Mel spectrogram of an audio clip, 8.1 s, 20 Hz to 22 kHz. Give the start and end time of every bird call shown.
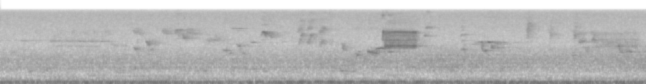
[0.00, 1.70] Song Sparrow (Melospiza melodia)
[0.00, 8.09] Gray Catbird (Dumetella carolinensis)
[4.29, 5.50] Red-winged Blackbird (Agelaius phoeniceus)

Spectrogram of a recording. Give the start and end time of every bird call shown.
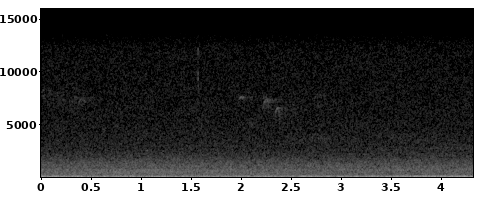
[0.00, 4.33] Black-capped Chickadee (Poecile atricapillus)

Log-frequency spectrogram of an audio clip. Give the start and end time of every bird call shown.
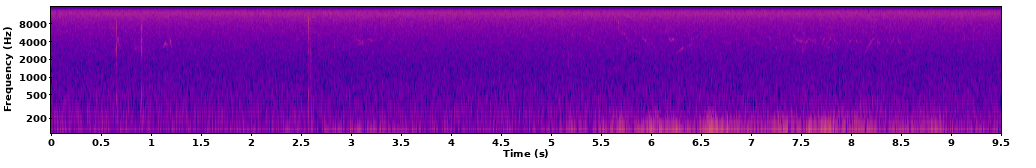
[5.20, 6.50] House Finch (Haemorhous mexicanus)
[7.00, 8.80] House Finch (Haemorhous mexicanus)

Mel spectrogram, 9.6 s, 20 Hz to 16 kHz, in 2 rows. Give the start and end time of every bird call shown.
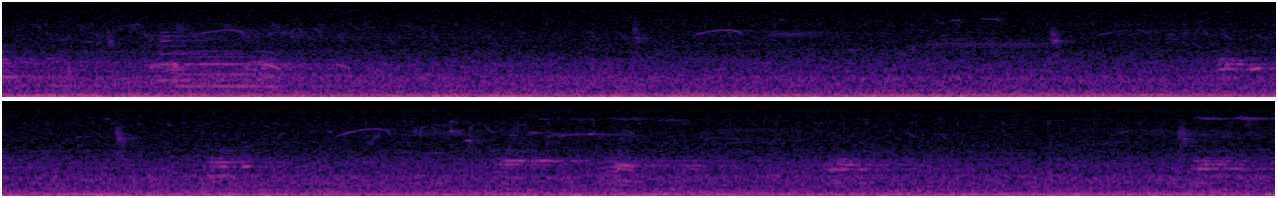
[0.00, 1.52] Canada Goose (Branta canadensis)
[0.00, 6.62] Eastern Phoebe (Sayornis phoebe)
[4.42, 9.55] Canada Goose (Branta canadensis)
[9.02, 9.55] Golden-crowned Kinglet (Regulus satrapa)

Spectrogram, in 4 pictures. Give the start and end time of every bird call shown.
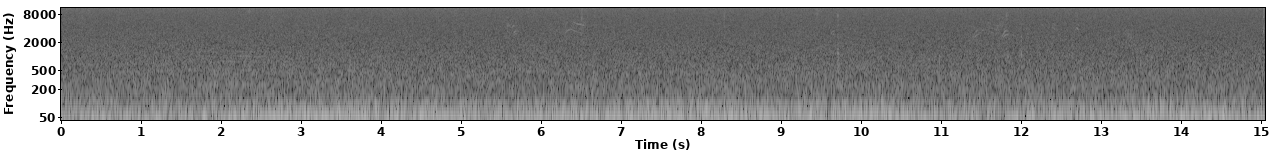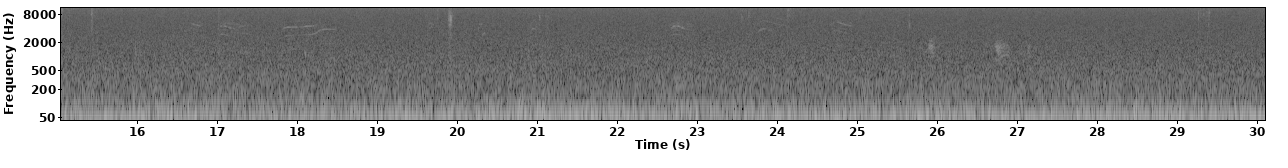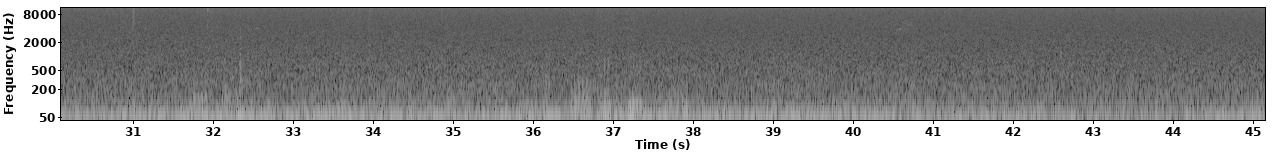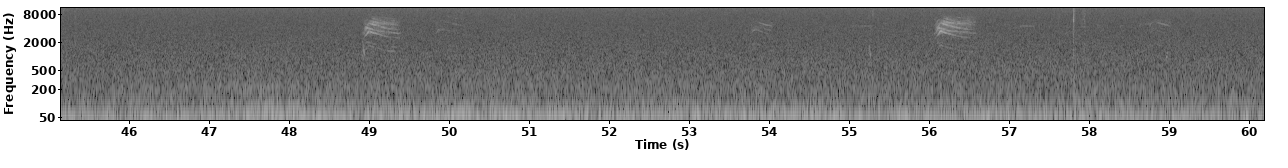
[5.56, 5.76] Hawaii Amakihi (Chlorodrepanis virens)
[6.26, 6.56] Hawaii Amakihi (Chlorodrepanis virens)
[11.36, 11.96] Hawaii Amakihi (Chlorodrepanis virens)
[12.36, 12.76] Hawaii Amakihi (Chlorodrepanis virens)
[16.56, 17.46] Hawaii Amakihi (Chlorodrepanis virens)
[17.76, 18.46] Hawaii Amakihi (Chlorodrepanis virens)
[19.86, 19.96] Japanese Bush Warbler (Horornis diphone)
[22.66, 22.86] Hawaii Amakihi (Chlorodrepanis virens)
[23.66, 24.16] Hawaii Amakihi (Chlorodrepanis virens)
[24.66, 24.96] Hawaii Amakihi (Chlorodrepanis virens)
[25.86, 25.96] Erckel's Francolin (Pternistis erckelii)
[26.66, 26.96] Erckel's Francolin (Pternistis erckelii)
[30.96, 31.06] Japanese Bush Warbler (Horornis diphone)
[40.56, 40.86] Hawaii Amakihi (Chlorodrepanis virens)
[48.86, 49.46] Hawaii Amakihi (Chlorodrepanis virens)
[49.76, 50.26] Hawaii Amakihi (Chlorodrepanis virens)
[53.76, 54.06] Hawaii Amakihi (Chlorodrepanis virens)
[56.06, 56.66] Hawaii Amakihi (Chlorodrepanis virens)
[57.16, 57.36] Eurasian Skylark (Alauda arvensis)
[57.76, 57.86] Japanese Bush Warbler (Horornis diphone)
[58.76, 59.06] Hawaii Amakihi (Chlorodrepanis virens)

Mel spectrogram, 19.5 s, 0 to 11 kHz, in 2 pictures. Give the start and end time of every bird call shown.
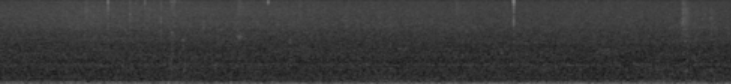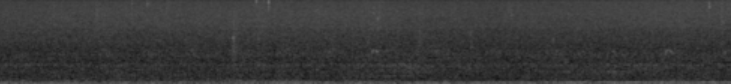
[13.99, 14.99] American Crow (Corvus brachyrhynchos)
[18.39, 19.49] American Crow (Corvus brachyrhynchos)

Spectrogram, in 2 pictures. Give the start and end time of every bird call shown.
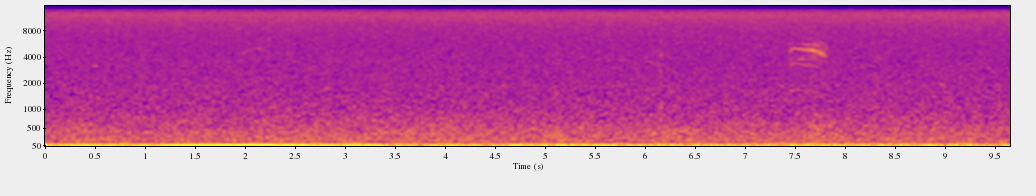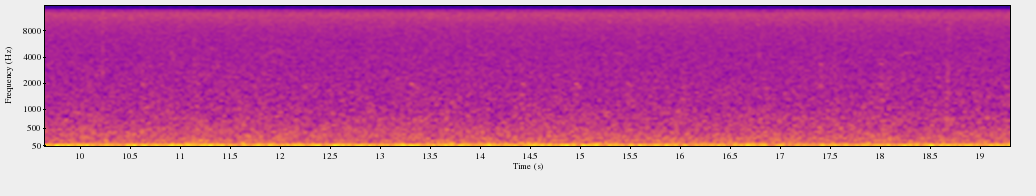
[7.45, 7.85] Hawaiian Hawk (Buteo solitarius)

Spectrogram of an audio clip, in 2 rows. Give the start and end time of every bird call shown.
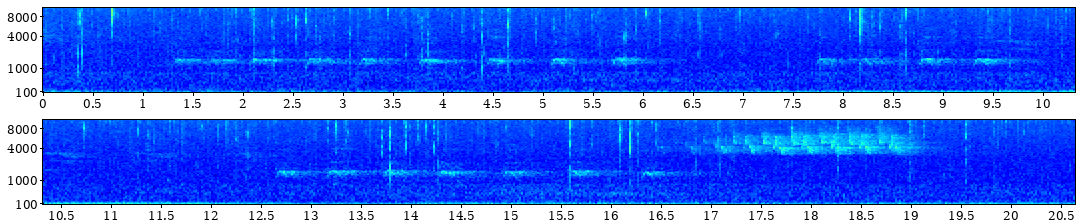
[1.20, 16.70] American Crow (Corvus brachyrhynchos)
[16.30, 19.40] Ovenbird (Seiurus aurocapilla)

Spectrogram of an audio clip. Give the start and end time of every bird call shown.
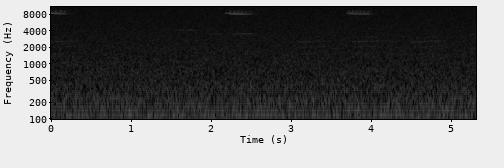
[0.00, 5.32] Golden-crowned Kinglet (Regulus satrapa)
[0.00, 5.32] Red-breasted Nuthatch (Sitta canadensis)
[0.89, 3.09] Mountain Chickadee (Poecile gambeli)

